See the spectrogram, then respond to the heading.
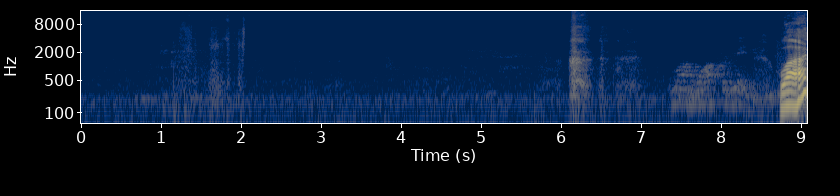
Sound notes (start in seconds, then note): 6.1 laughs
